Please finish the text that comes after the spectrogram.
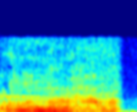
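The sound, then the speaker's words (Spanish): A single loud, sustained roar from a human voice, rough and throaty, holding for about a second and a half before cutting off abruptly, with no talking over it. “De rugir totalmente.”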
